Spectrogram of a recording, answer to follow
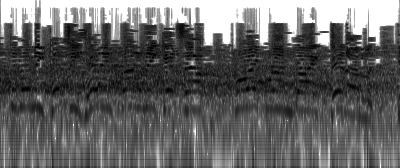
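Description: A race caller's man's voice calling a horse race finish fast and loud, without a break.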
